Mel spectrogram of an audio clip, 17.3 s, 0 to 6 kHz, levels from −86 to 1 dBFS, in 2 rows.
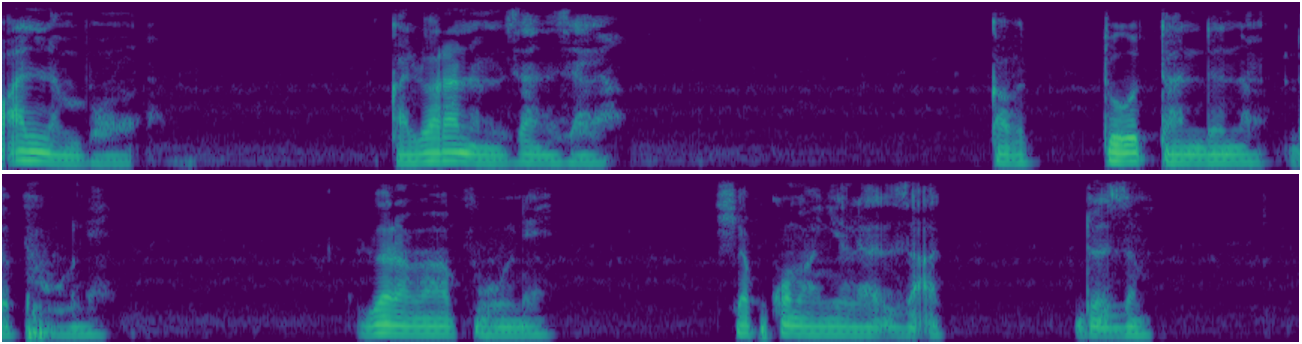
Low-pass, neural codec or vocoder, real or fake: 5.4 kHz; codec, 16 kHz, 8 kbps, FreqCodec, larger model; fake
